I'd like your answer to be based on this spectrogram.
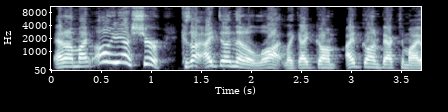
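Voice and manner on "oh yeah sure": much higher, bright eager agreement; eager yes. Retold or imitated. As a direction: jump at the offer, pitch shooting up. Agreeing eagerly to daughter's request.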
